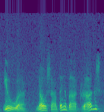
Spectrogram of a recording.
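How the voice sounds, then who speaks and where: An actor playing a coolly polite, menacing doctor who is a murderer, in old-time radio crime drama style, probing with insinuating hesitations. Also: male voice, fairly low pitch, sing-song, normal speed, breathy edge. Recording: dull, lo-fi old radio recording.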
